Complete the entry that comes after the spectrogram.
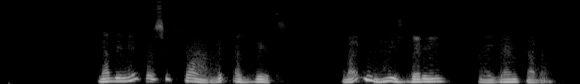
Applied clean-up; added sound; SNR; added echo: neural mask model DeepFilterNet 3.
